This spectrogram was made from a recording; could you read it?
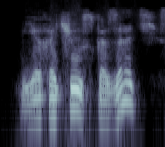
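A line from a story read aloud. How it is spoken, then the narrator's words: Calm reply. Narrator (Russian): спокойно ответил он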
